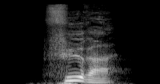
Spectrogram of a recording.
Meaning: 1. guide (person who assists people by providing information, giving directions, etc.) 2. guidebook (text which provides information about a topic) 3. leader (someone who is ahead of others)
- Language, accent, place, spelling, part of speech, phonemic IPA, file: German, Germany, Berlin, Führer, noun, /ˈfyː.ʁɐ/, De-Führer.ogg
